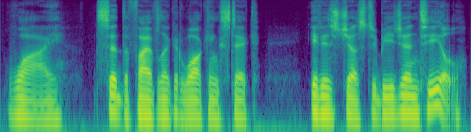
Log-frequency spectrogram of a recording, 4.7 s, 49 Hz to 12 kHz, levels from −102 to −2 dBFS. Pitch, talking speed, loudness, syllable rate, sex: 100 Hz, 165 wpm, -19 LUFS, 4.3 syllables/s, male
